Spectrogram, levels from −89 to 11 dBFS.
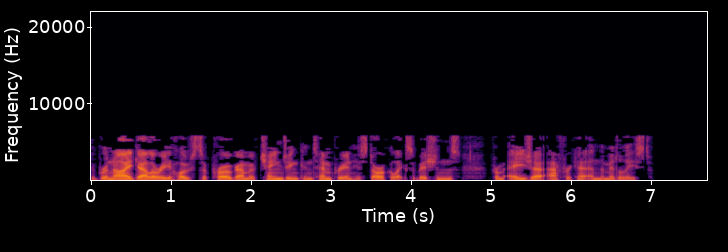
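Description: Heavy MP3 compression is the likely cause of the damage heard across the whole speech clip, with a hard treble cut-off near 5.8 kHz consistent with a starved bitrate around 24 kbps. Sibilants sound dull and chirpy, with a watery, swirling texture and smeared attacks.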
